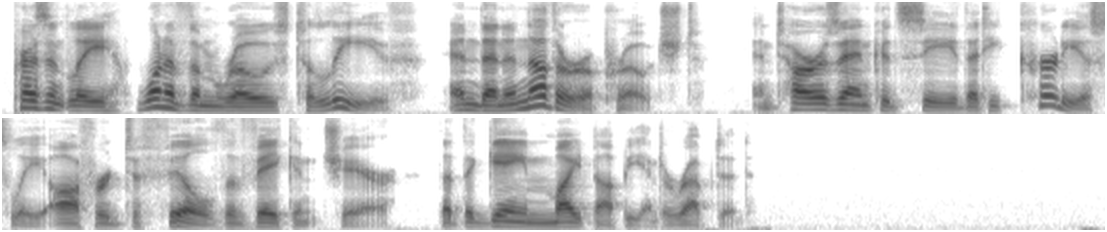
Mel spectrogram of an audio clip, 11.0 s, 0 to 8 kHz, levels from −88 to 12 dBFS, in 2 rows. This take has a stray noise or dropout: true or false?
false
